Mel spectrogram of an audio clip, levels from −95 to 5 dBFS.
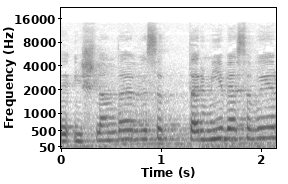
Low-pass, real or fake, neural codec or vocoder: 14.4 kHz; fake; vocoder, 44.1 kHz, 128 mel bands every 512 samples, BigVGAN v2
